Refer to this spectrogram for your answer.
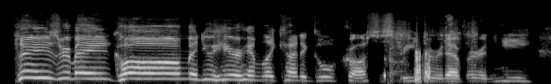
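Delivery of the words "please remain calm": very high town-crier shout, calm and stretched. Acting out a town crier's announcement, imitating a town crier shouting. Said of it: "and it's even louder".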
